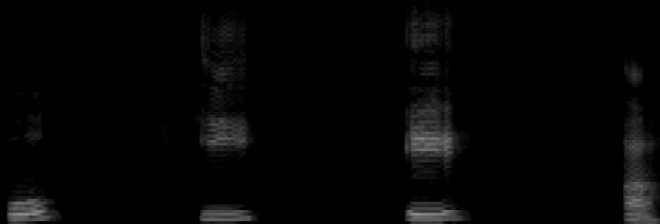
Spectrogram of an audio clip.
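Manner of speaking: او، ای، اے، آ each held long and clear; vowel sounds demo. Shown as a demonstration. Teacher reading the vowel row aloud to pupils. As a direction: draw out every vowel slowly. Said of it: "ہم اس کو یہاں سے پڑھتے ہیں".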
